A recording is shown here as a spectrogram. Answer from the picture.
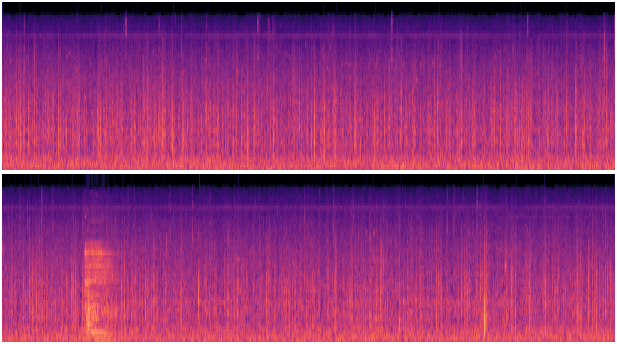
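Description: Heavy rain falling steadily, with the patter of single drops. About seven seconds in, a short sound sweeps quickly downward in pitch.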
